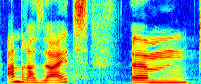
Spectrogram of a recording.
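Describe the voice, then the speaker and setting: A woman's voice: medium pitch, fairly even intonation, slow pace, clear, resonant tone, in a large hall. A woman music student, answering interview questions in her native German in an articulate, reflective way.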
